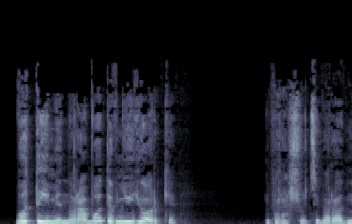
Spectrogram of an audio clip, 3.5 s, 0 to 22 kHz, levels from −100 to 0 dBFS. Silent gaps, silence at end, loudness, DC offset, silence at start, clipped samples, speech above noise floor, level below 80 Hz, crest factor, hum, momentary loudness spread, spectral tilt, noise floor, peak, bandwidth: none; 0 s; -25 LUFS; under 0.1%; 0.15 s; under 0.1%; 60 dB; -72 dBFS; 16 dB; none; 18 LU; -5 dB/octave; -84 dBFS; -10 dBFS; 14 kHz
